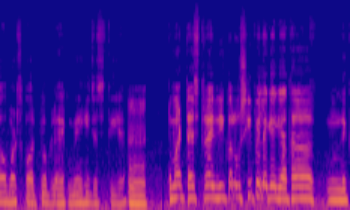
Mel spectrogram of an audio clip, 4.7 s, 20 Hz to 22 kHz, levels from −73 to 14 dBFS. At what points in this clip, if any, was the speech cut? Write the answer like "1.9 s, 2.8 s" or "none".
2.1 s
